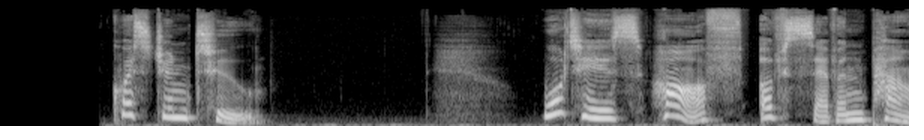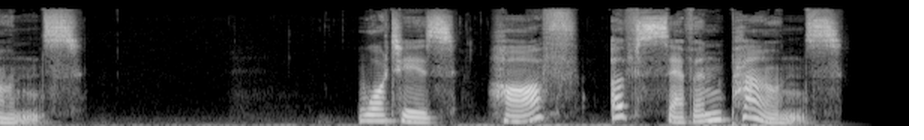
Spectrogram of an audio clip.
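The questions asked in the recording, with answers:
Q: What is half of £7?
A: £3.50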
